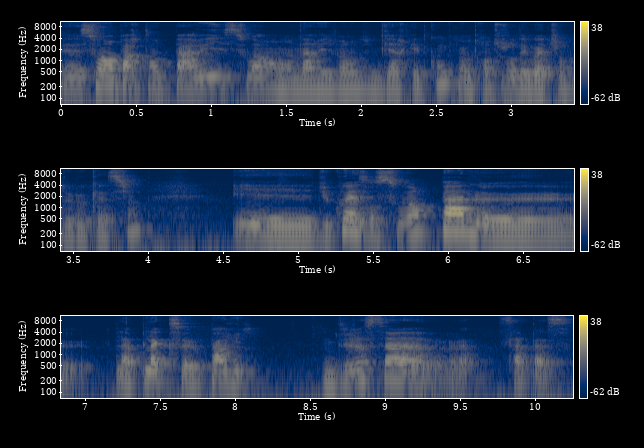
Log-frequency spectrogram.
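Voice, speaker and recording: A woman speaks at a fairly low pitch and a moderate pace. Her intonation stays fairly even. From Réunion. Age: 20s. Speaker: urban planning architect. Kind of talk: interview. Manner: casual, hesitant with fillers.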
